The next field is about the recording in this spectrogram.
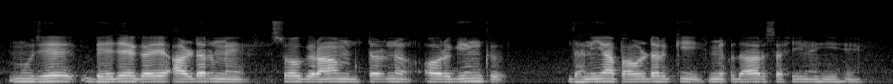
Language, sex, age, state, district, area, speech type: Urdu, male, 30-45, Uttar Pradesh, Muzaffarnagar, urban, read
